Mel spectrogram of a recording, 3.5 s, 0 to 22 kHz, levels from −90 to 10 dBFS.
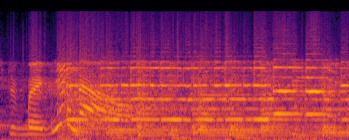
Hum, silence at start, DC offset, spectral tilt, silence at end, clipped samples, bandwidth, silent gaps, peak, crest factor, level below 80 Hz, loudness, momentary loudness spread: none; 0 s; 0.2%; -4 dB/octave; 0 s; under 0.1%; 16 kHz; none; -2 dBFS; 12 dB; -36 dBFS; -13 LUFS; 3 LU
